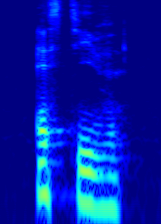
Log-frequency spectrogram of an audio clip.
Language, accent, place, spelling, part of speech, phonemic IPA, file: French, France, Lyon, estive, verb, /ɛs.tiv/, LL-Q150 (fra)-estive.wav
- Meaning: inflection of estiver: 1. first/third-person singular present indicative/subjunctive 2. second-person singular imperative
